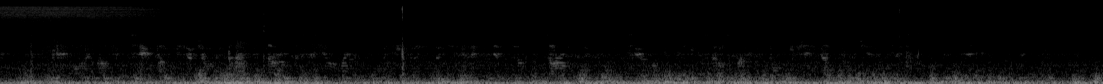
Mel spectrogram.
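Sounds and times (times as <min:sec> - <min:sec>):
faint voices: 0:00.0 - 0:11.0
train low rumble: 0:00.0 - 0:11.0.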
